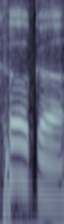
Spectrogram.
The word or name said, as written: cogoa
